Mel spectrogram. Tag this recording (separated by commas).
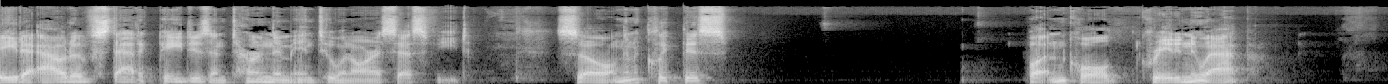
Speech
